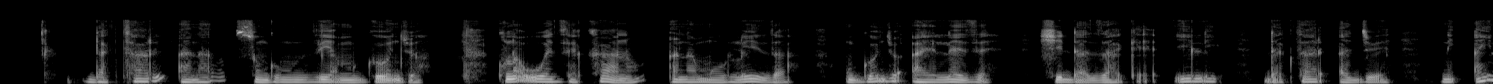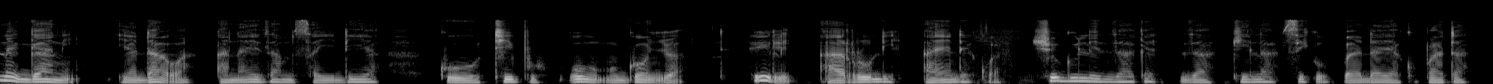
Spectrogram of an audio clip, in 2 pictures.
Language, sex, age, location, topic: Swahili, male, 25-35, Nakuru, health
